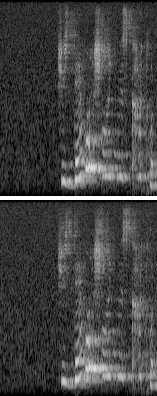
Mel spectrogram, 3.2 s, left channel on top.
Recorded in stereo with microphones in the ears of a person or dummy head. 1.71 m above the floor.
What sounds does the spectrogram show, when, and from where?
1.2 s a woman speaking: 15° left (ahead or behind), 2.5 m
